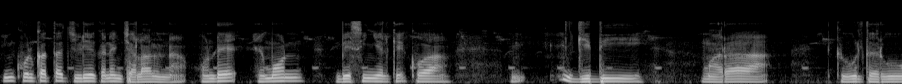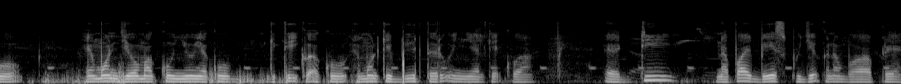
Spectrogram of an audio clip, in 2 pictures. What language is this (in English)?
Santali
